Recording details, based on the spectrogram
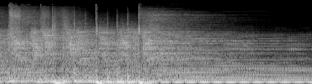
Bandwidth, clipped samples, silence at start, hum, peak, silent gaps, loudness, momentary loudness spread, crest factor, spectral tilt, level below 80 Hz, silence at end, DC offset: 17 kHz; under 0.1%; 0 s; none; 0 dBFS; none; -12 LUFS; 6 LU; 12 dB; -5 dB/octave; -22 dBFS; 0 s; under 0.1%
